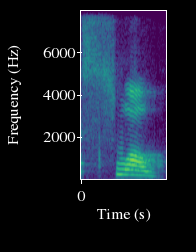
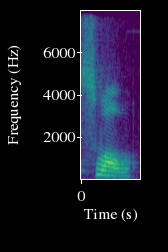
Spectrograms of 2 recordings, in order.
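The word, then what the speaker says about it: suave: इसको प्रोनाउंस करते हैं स्वाऊ। कैसे? स्वाऊ।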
